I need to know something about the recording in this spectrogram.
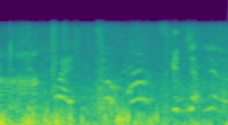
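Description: Several short voices shouting and calling out, with wind buffeting the microphone underneath.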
